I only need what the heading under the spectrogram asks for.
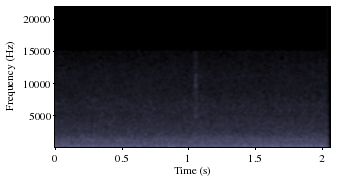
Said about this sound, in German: Ich glaube, das hört man ziemlich krass. So ist das halt, ne? Es ist echt krass. Vorhin hat es nicht so krass geregnet. Ich bin froh, dass wir drin sitzen.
